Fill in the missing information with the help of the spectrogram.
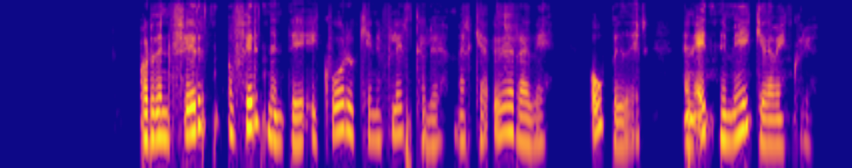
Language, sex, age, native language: Icelandic, female, 40-49, Icelandic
